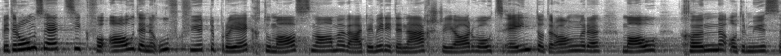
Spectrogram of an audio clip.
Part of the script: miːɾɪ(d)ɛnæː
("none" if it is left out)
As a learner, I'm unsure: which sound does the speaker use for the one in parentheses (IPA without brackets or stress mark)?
d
